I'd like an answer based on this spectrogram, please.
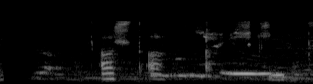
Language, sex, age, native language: Icelandic, male, 10, Icelandic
